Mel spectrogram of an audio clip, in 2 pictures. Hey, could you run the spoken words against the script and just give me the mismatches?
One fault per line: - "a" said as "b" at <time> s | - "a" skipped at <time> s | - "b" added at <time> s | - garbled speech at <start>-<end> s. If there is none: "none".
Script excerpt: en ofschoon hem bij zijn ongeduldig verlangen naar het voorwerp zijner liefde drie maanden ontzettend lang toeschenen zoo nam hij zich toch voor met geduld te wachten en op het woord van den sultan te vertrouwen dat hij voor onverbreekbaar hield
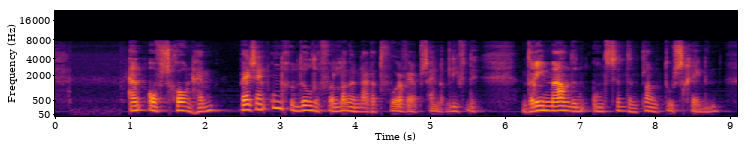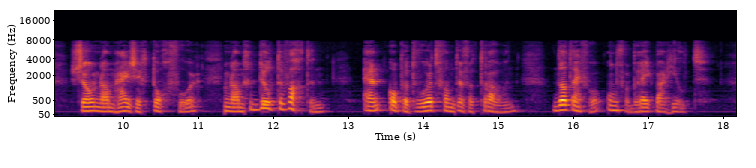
- "met" said as "nam" at 11.4 s
- "den sultan" skipped at 14.4 s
